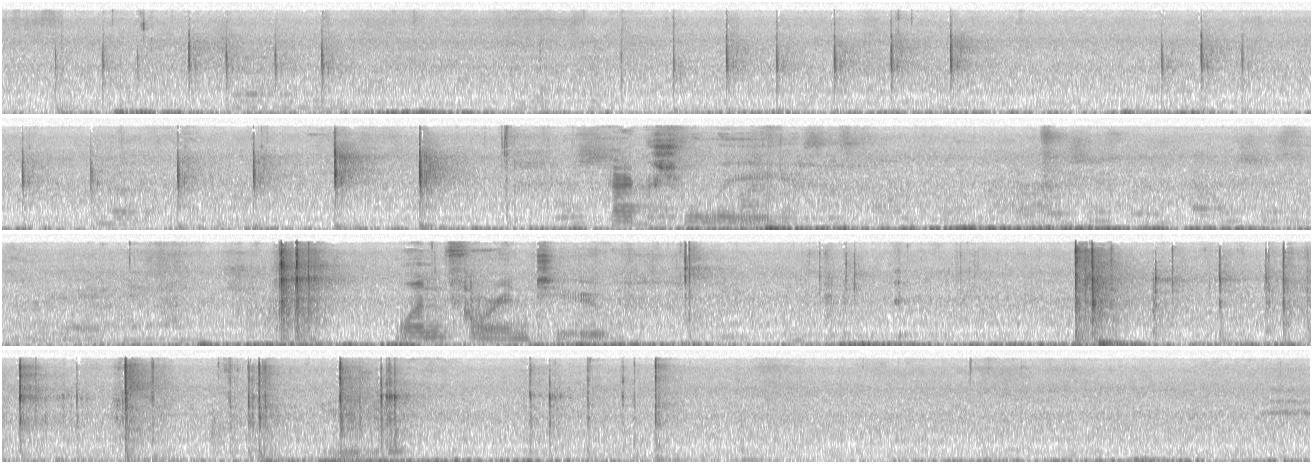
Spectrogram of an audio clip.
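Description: Cards and game chips tap and click softly on a wooden table.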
